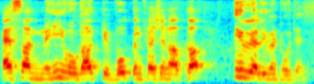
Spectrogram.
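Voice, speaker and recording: A man's voice: sits high, steady tone, unhurried, warm tone. A man with a Pakistani accent giving an explanatory law lecture, didactic, restating his points and mixing in English terms.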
